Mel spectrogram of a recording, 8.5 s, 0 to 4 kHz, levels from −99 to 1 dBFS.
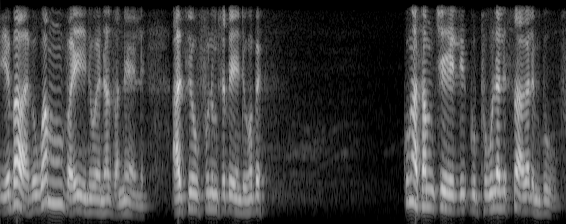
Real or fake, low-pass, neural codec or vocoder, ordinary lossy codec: real; 3.6 kHz; none; none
